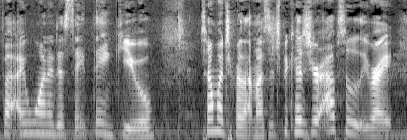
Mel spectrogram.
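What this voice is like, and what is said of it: Slightly hoarse voice. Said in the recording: “my voice is kind of hoarse”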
